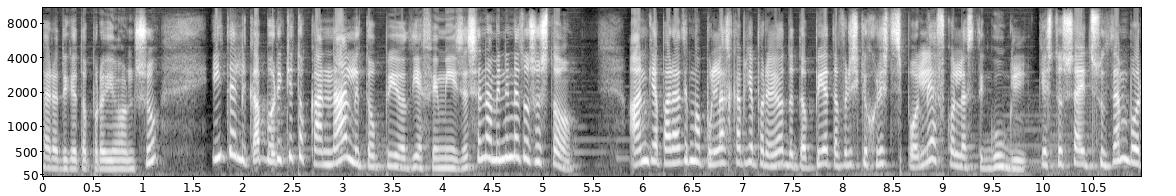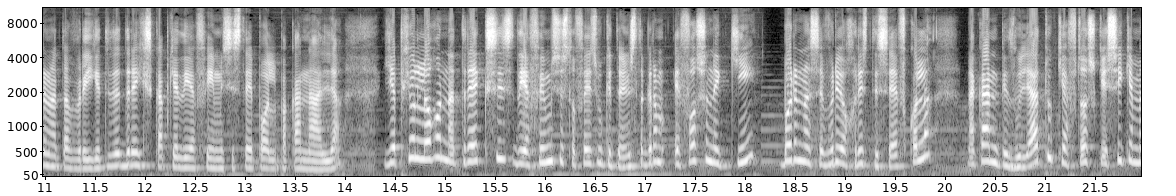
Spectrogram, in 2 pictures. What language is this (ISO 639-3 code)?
ell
